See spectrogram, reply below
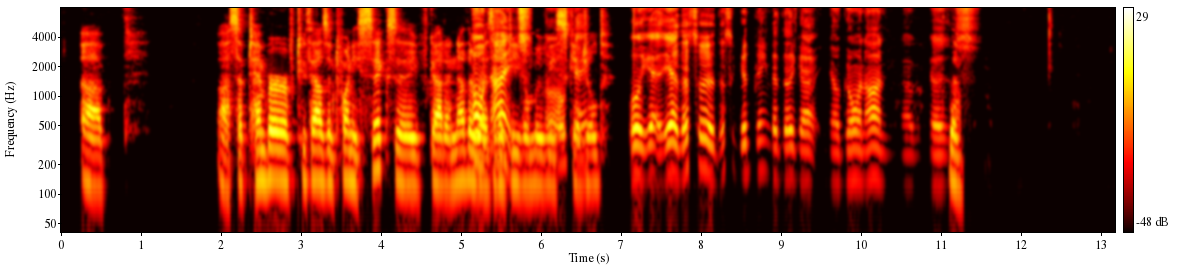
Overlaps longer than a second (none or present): present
